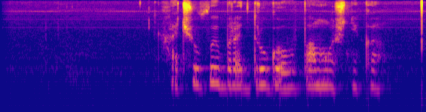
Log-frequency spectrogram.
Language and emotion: Russian, neutral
